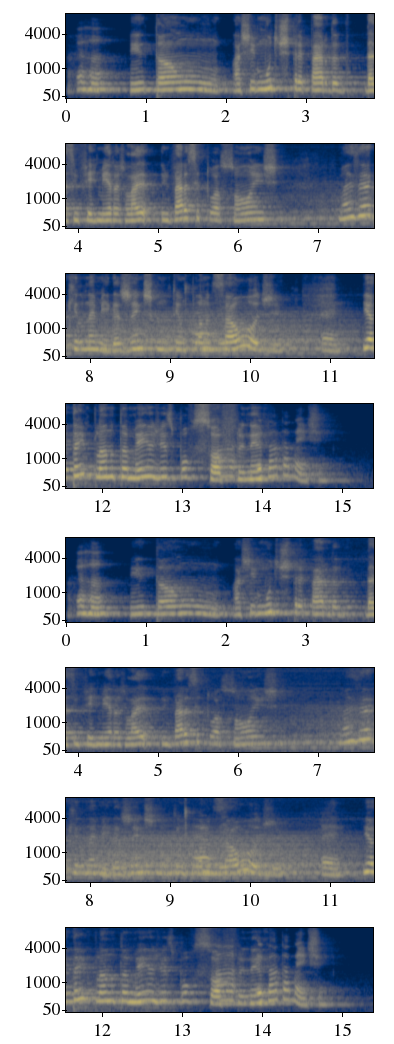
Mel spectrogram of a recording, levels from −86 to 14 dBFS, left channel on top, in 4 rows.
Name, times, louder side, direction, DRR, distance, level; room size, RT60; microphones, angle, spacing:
voice 1, 0.1-0.5 9.3-9.8 10.9-11.2 13.4-13.7 13.9-14.9, right 2 dB, 20° right, 10 dB, 0.5 m, -24 dB
voice 2, 0.8-6.5 7.2-10.4 10.8-11.0 11.4-14.0, left 3 dB, 75° left, 11 dB, 0.8 m, -21 dB
sound 1, 3.5-3.6 4.8-12.8, right 2 dB, 70° right, 1.0 m, -31 dB
18.0 x 7.4 x 4.7 m, 1.2 s
head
